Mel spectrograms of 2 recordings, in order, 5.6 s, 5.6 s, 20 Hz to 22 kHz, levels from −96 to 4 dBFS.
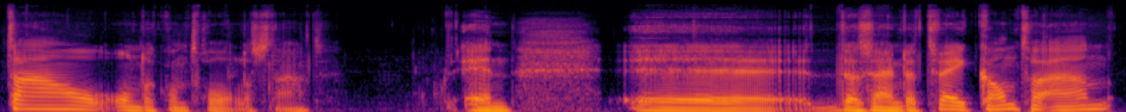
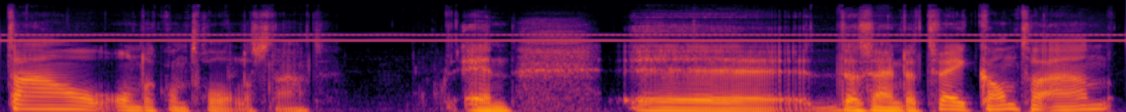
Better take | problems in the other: first | high-pitched whine; loud; throughout; 5 kHz, 9 dB below the speech

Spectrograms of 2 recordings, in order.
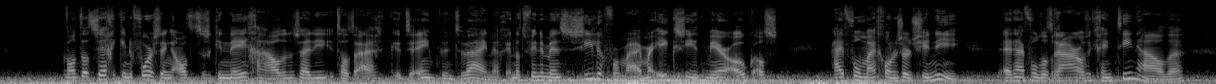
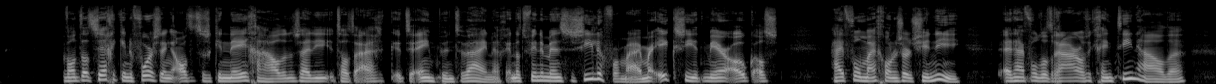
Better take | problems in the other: second | low rumble; loud; throughout; 9 dB below the speech

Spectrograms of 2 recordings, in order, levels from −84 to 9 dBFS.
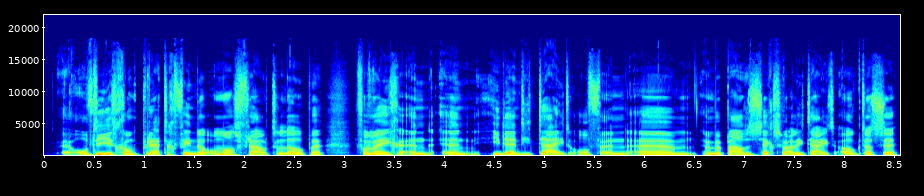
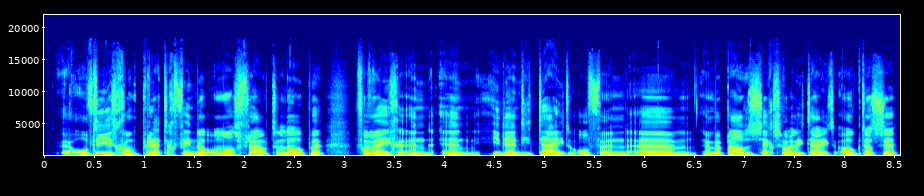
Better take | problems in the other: neither | none

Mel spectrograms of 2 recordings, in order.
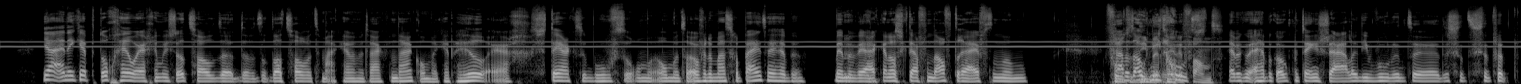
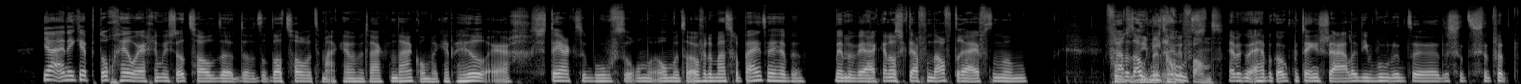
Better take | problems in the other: second | high-pitched whine; noticeable; throughout; 2 kHz, 15 dB below the speech

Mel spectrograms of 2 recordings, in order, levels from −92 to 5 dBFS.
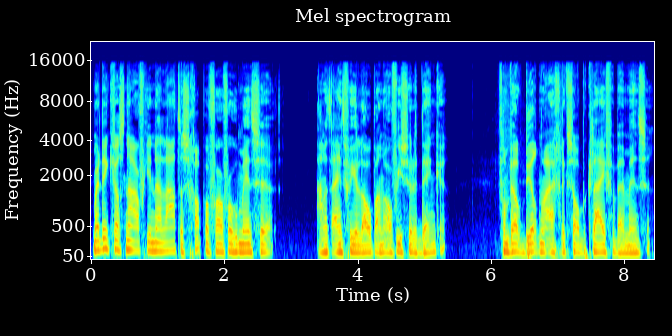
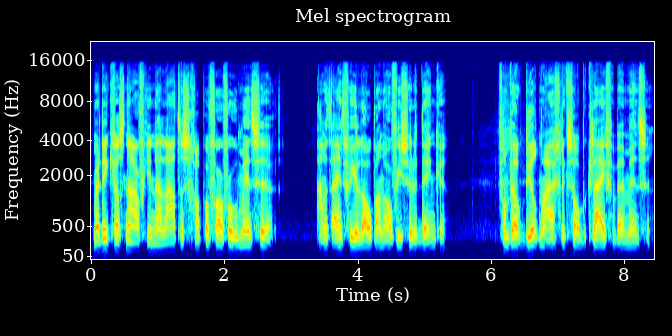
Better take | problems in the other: first | thin; very; fading below 300 Hz

